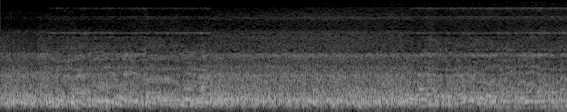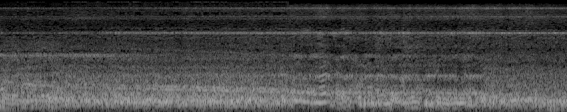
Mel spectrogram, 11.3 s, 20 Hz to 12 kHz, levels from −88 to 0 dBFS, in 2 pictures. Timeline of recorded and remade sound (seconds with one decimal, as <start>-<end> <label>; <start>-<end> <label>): 0.0-0.5 recorded; 0.5-2.1 remade; 2.1-4.1 recorded; 4.1-6.3 remade; 6.3-8.6 recorded; 8.6-10.5 remade; 10.5-11.3 recorded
